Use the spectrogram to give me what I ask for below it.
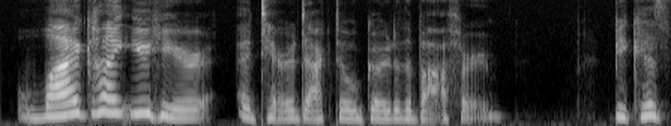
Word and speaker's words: pterodactyl: can't you hear a pterodactyl go to the bathroom because the pee is silent you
